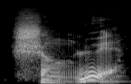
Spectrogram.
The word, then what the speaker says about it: 省略: So 省略. 省略. 省略. Well, hey, 省略. So this is how we spell it.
